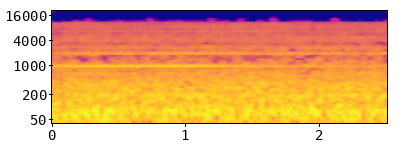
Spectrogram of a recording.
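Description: helicopter flying

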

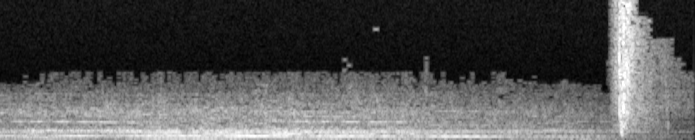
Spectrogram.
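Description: air raid sirens wailing

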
